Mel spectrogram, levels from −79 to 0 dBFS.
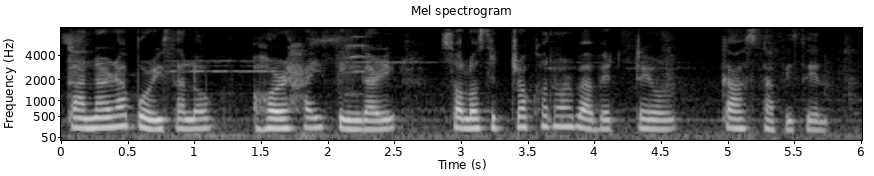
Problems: constant background noise, background conversations at intervals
